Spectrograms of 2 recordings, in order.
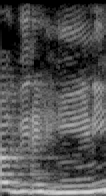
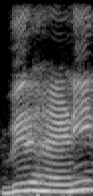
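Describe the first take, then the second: First: विरहिणी with a drawn 'hee' in the middle; correct long i. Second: विरहिणी with 'he' in the middle; mispronounced middle vowel. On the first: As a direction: say विरहिणी as 'vir-hee-ni'. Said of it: "विरहिणी होता है". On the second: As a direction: say विरहिणी as 'vir-he-ni'. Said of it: "विरहिणी नहीं होता". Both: Shown as a demonstration.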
